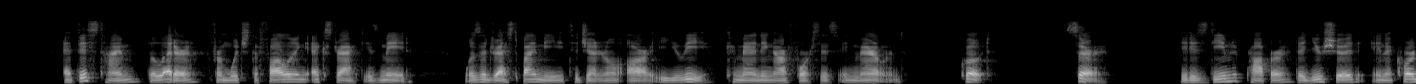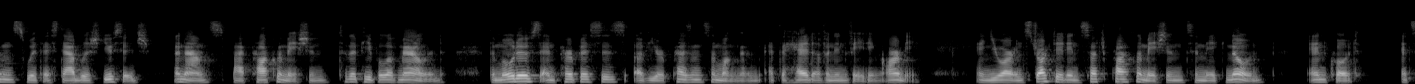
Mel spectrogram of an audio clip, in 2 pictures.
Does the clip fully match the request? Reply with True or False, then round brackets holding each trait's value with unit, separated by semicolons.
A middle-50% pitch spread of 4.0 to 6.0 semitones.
False (3.3 semitones)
